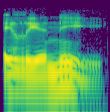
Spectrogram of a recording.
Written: alienee

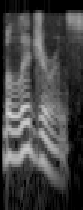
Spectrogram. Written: belligerence

